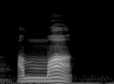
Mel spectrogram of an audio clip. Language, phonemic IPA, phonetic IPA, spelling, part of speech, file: Tamil, /ɐmːɑː/, [ɐmːäː], அம்மா, noun / interjection, Ta-அம்மா.ogg
- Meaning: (noun) 1. vocative of அம்மாள் (ammāḷ), அம்மன் (ammaṉ), and அம்மாச்சி (ammācci) 2. mother 3. matron, lady 4. respectful term of address for any woman older than oneself; madam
